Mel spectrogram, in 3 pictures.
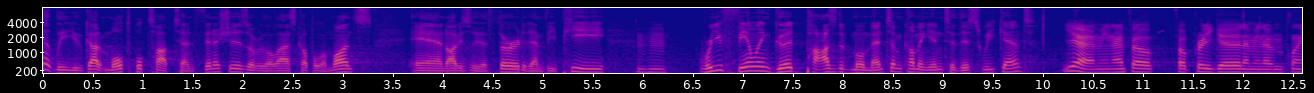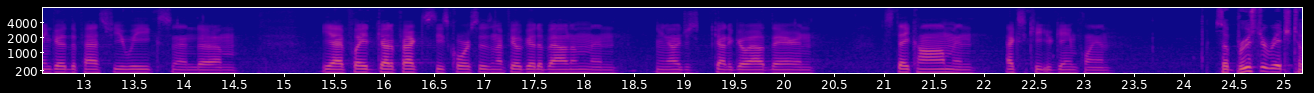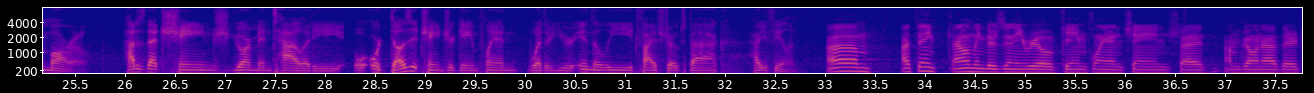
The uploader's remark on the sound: a LIVE edition of The Upshot podcast from Smuggler's Notch resort in Vermont, the site of the 2018 PDGA Pro Worlds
